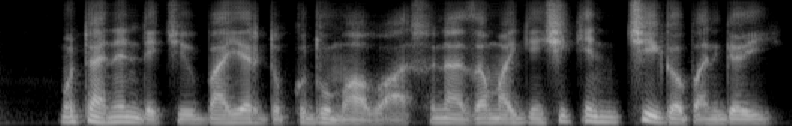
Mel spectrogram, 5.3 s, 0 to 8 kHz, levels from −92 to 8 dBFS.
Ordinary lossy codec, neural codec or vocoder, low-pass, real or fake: none; codec, 16 kHz, about 1 kbps, DyCAST, with the encoder's durations; none; fake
